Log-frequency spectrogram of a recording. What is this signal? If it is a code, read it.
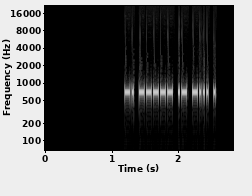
Morse code, heard as a keyed tone, about 46 wpm, 690 Hz. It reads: N0ABE
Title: USA Call Signs - 4x Character Spacing - 45wpm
